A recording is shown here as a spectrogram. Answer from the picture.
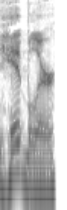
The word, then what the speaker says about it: Hibbler: Barbash and Landau submitted this outline in 1974, later that year, and producer Winston Hibbler, emphasis on the B there, B, not T, Winston Hibbler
